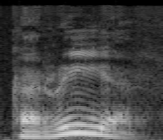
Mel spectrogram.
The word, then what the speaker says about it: career: So EER is the suffix. One E is here, another E is here. That means this suffix is getting split into two and two syllables, and only the first one receives the stress.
